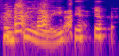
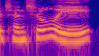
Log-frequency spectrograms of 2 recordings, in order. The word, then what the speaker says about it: Cianciulli: That's how you say it. Cianciulli. Yes. But so Bailey actually did Leonardo Cianciulli on her last murder mystery makeup Monday.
